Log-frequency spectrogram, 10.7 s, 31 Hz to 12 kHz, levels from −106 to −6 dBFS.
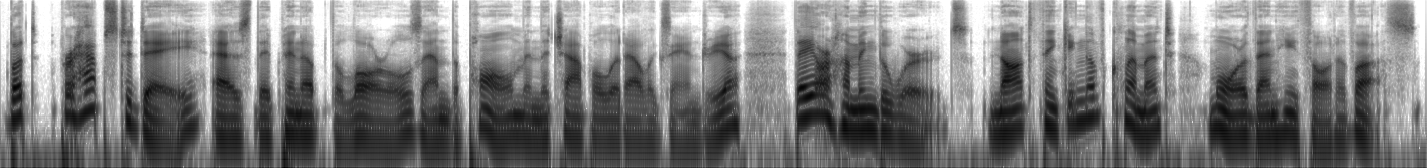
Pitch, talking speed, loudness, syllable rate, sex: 110 Hz, 185 wpm, -20 LUFS, 4.5 syllables/s, male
